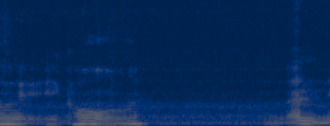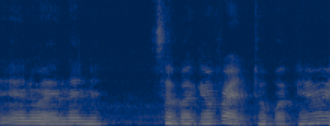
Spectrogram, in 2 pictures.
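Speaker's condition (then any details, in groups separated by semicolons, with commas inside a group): Friedreich's ataxia; diagnosed in childhood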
